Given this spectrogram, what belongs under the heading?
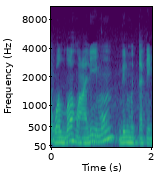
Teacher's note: Jadi bacaannya bunyi huruf mim, tutup mulut rapat, bibir atas bibir bawah. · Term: bacaan iklab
